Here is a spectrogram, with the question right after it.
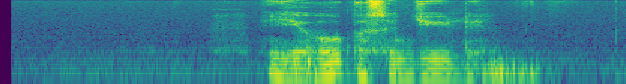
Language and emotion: Russian, sad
